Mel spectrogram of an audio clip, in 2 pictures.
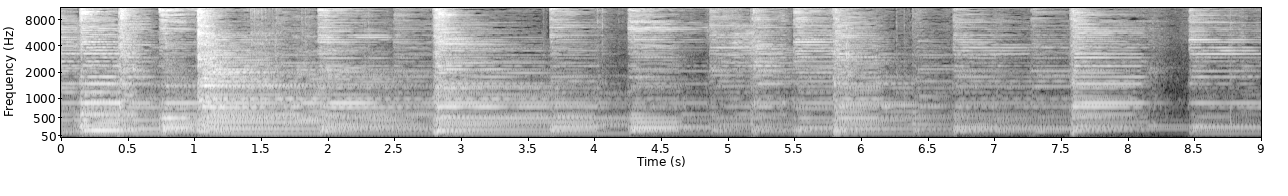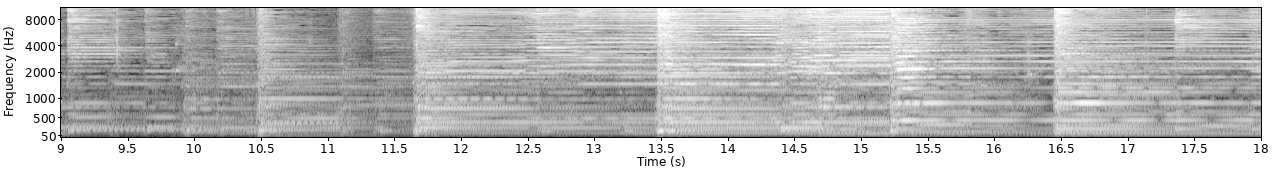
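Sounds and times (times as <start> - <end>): acoustic guitar strumming: 0.0 - 18.0
harmonica playing: 11.7 - 18.0.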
